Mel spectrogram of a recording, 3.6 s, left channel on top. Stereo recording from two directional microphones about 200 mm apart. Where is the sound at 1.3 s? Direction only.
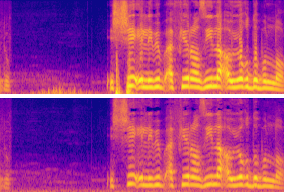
40° left (ahead or behind).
